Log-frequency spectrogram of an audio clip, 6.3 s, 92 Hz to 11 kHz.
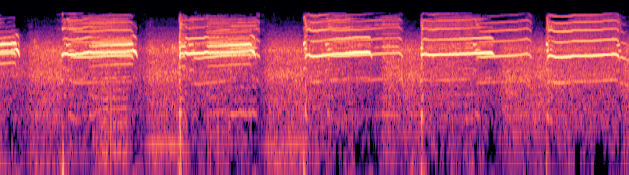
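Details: Nesting female bald eagle in Southwest Florida, 3 February 2017, screaming as her mate brings a headless fish with their eaglet nearby: loud, clear, squealing chatter phrases about one second long, repeated five times with short gaps.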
